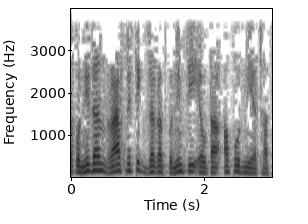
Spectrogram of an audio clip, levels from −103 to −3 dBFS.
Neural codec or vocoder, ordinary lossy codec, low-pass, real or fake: none; none; 3.6 kHz; real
